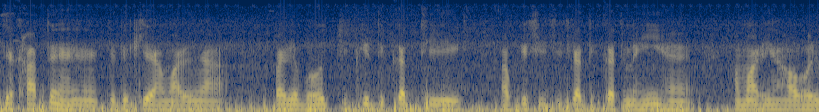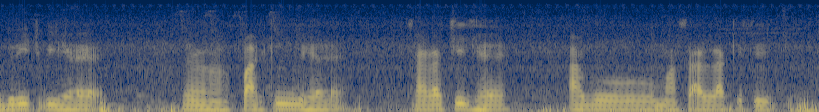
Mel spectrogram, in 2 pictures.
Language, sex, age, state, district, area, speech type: Urdu, male, 60+, Bihar, Supaul, rural, spontaneous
